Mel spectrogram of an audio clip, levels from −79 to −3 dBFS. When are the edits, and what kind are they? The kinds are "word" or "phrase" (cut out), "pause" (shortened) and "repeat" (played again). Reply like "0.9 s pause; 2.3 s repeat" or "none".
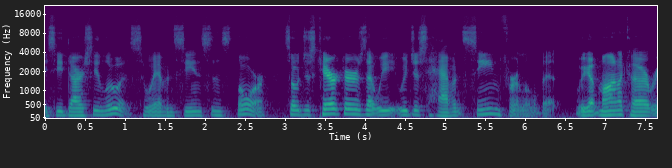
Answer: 2.9 s pause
